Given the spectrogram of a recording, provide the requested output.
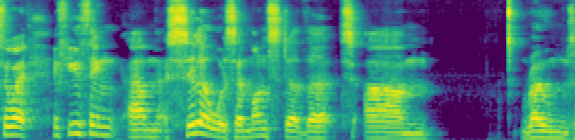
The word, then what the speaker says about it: Scylla: in Scylla and Charybdis, or Scylla and Charybdis. I've always pronounced the C as a silent one.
